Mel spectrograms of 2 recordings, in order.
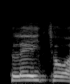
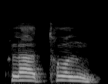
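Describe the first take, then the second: First: The name is said as plei-to, without final n. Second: The name is said as pla-ton, ending in n. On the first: This is the Latin way of saying the name. "라틴어 발음이고" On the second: This is the Greek way of saying the name. "그건 그리스 발음이고"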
